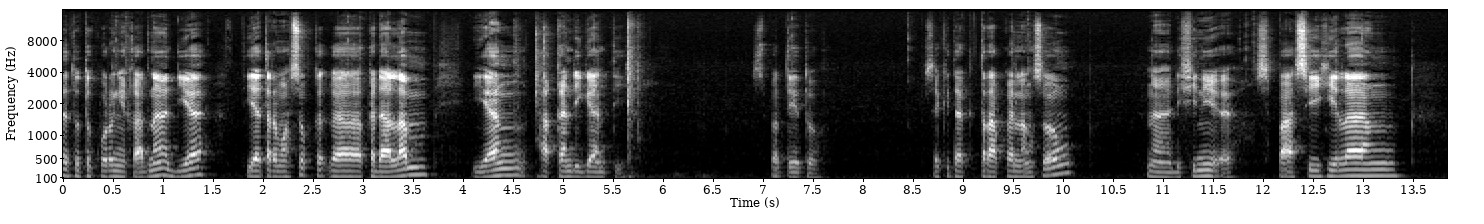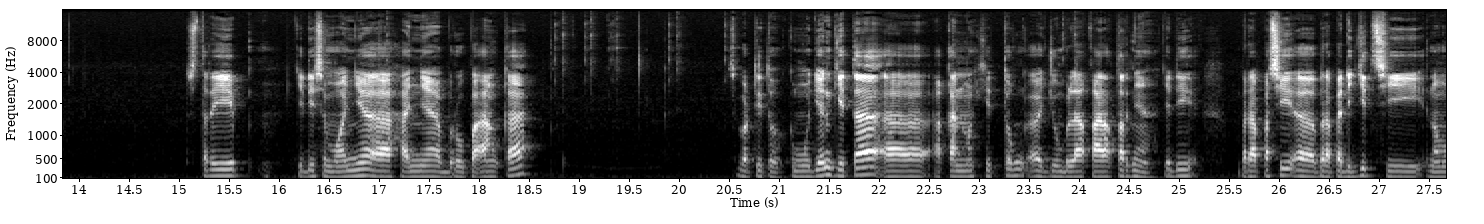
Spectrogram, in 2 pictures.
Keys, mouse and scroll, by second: 0.6 click, 2.8 click, 4.8 shift+0, 5.6 Return, 7.2 click, 8.4-9.8 drag, 11.8 click, 17.0 click, 18.8-19.6 drag, 19.9 click, 20.4 click, 23.8 click, 25.8 scroll down 1, 26.8 scroll down 1.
